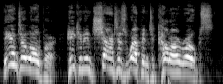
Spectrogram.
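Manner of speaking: high, full-force villain's shout; yell across a clearing. Acted. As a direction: shout the alarm to distant allies. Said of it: "yells from across the clearing".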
